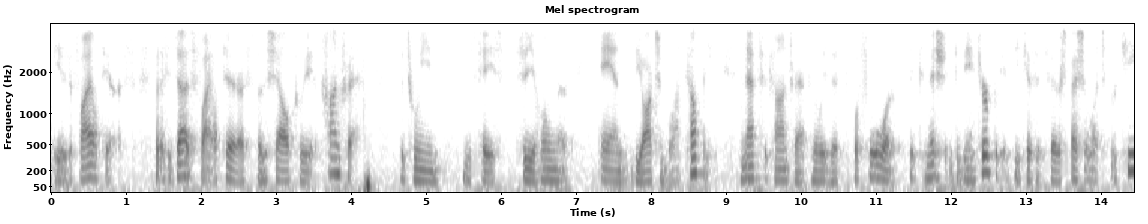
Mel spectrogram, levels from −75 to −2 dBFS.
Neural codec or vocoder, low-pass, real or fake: codec, 24 kHz, 0.9 kbps, WavTokenizer, large speech release; 3.6 kHz; fake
